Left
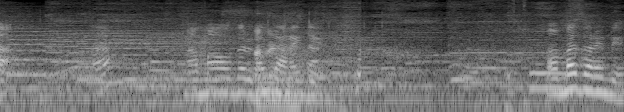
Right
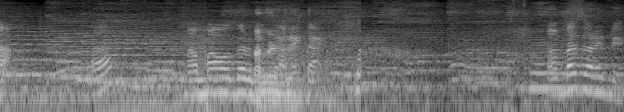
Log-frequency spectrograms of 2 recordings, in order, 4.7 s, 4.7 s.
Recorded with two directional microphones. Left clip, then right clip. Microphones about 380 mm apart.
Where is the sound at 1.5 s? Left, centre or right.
Centre.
